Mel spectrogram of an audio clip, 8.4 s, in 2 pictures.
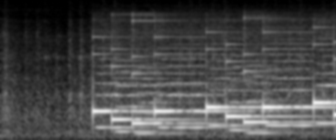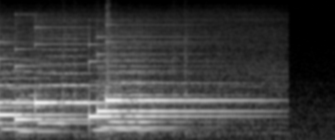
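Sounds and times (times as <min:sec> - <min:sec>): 
limited express train in Kyoto: 0:00.0 - 0:07.8.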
